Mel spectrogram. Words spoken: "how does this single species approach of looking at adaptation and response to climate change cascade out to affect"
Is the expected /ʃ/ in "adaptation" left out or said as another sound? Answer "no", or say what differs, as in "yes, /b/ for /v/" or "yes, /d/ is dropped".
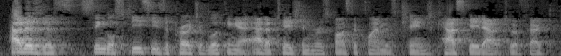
yes, /ʃ/ is dropped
